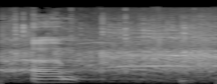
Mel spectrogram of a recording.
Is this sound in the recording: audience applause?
yes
